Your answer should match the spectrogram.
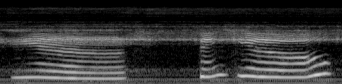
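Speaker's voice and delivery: high, drawn-out gushing at a dog; cooing pet talk. Real, not acted. Owner praising the dog watching with her, cooing. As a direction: coo adoringly, stretching the words.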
